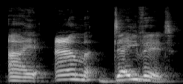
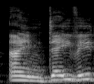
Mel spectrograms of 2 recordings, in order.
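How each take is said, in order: First: I and am are said as two separate words. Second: I and am are joined into one syllable. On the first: "it's basically I, the verb to be" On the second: "we make the contraction into I'm"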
